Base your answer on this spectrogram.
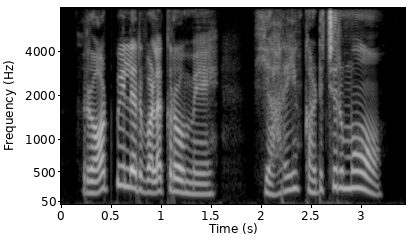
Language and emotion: Tamil, fearful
